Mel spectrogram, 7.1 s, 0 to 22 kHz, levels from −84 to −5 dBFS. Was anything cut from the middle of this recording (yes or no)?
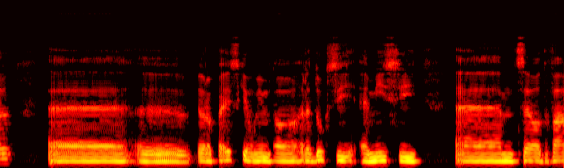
yes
